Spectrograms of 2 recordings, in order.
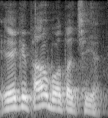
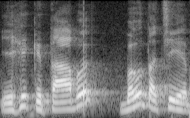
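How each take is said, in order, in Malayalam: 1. ആദ്യ വാക്ക് ഒറ്റ 'e' സ്വരമായാണ് ഉച്ചരിക്കുന്നത്. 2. ആദ്യ വാക്ക് 'yah' എന്നാണ് ഉച്ചരിക്കുന്നത്, h ഉണ്ട്. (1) "നമ്മൾ പറയുമ്പോൾ ഏ കിതാബ് ബഹുത് അച്ചി ഹേ എന്ന് പറയും" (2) "എഴുതുമ്പോൾ യഹ് കിതാബ് ബഹുത് അച്ചി ഹേ എന്നാണ് നമ്മൾ എഴുതുക"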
